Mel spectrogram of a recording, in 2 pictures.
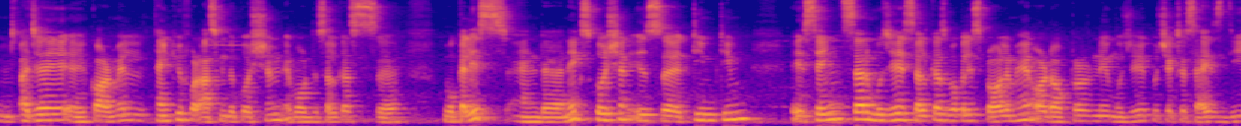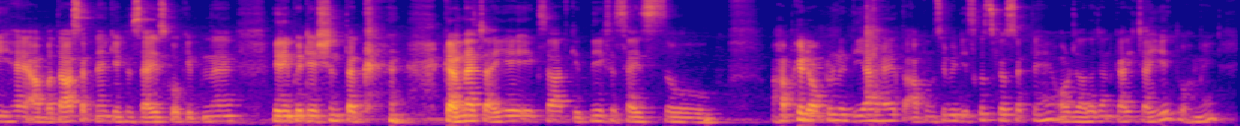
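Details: Adult speaker; typical adult voice.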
